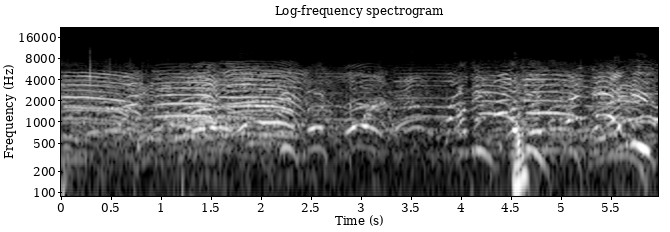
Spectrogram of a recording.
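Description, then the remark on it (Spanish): A crowd of children shouting and calling out at once around the 18th green of a golf course, asking golfers Jon Rahm and Adri Arnaus for balls as they leave the green, their high-pitched voices overlapping in a continuous, excited clamor that rises and falls for several seconds. “Esos son los gritos de los niños para John Ram y para Adri Arnaus pidiéndoles bolas.”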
